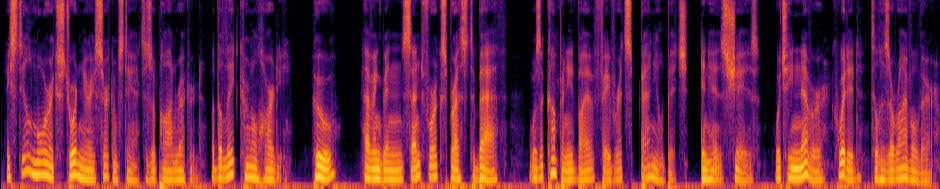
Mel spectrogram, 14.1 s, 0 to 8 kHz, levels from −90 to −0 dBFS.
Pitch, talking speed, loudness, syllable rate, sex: 110 Hz, 165 wpm, -19 LUFS, 5.4 syllables/s, male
